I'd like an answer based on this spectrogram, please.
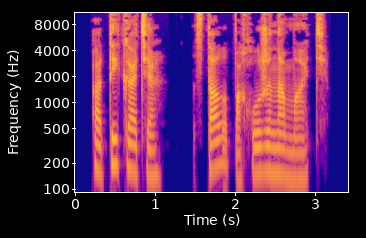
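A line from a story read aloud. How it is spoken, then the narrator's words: Sad. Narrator (Russian): сказал грустно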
